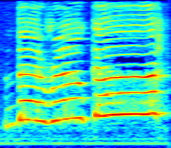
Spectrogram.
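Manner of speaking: high, loud, drawn-out call; long high shout of the name. A narrator's reading. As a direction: call down a hole to your child. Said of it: "shouted Missus Salt".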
